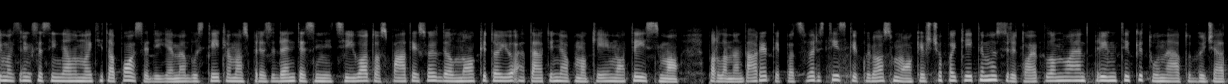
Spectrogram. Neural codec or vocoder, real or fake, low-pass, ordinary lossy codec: codec, 16 kHz, 2 kbps, FreqCodec, larger model; fake; 7.2 kHz; Opus, 64 kbps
